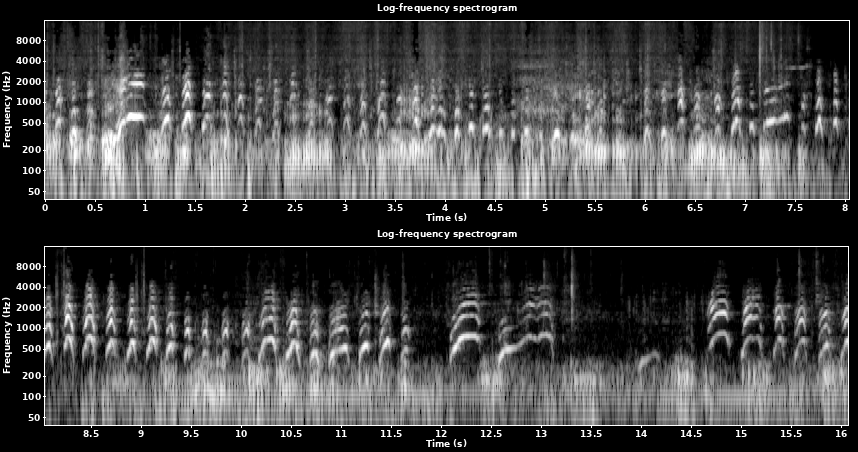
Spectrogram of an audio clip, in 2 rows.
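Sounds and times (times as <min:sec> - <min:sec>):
rough low rumble: 0:08.6 - 0:16.0.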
